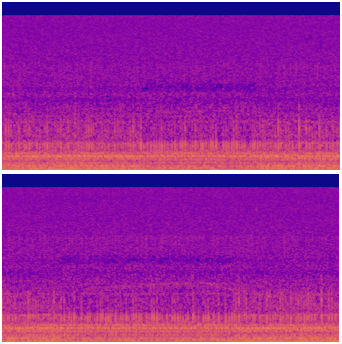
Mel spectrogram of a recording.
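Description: A car engine idling steadily, heard from inside the car's cabin.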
